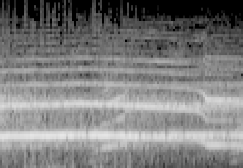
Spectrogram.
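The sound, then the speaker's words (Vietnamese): A man's loud, sustained howl while running, echoing through mountain forests. It is one long, continuous cry with a steady tone and a couple of slight pitch shifts, staying strong from start to finish. “Tiếng hú vang vọng liên hồi, quẩn quanh giữa núi rừng trùng điệp.”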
